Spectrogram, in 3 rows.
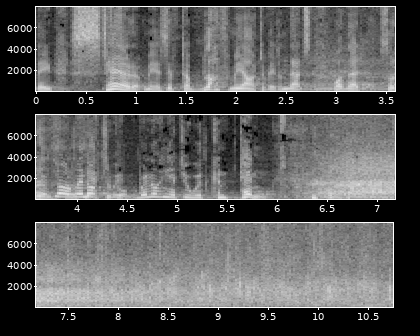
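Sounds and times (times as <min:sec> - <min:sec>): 
speech: 0:00.0 - 0:07.4
laughter: 0:02.6 - 0:04.3, 0:06.0 - 0:10.7
studio audience applauding: 0:06.4 - 0:10.7.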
